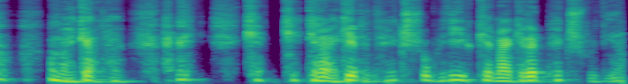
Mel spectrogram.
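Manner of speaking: panting, stumbling, breathless, hyperventilating star-struck gush. Retelling a fan asking for a picture: imitating someone hyperventilating.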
